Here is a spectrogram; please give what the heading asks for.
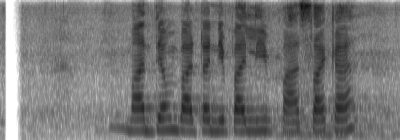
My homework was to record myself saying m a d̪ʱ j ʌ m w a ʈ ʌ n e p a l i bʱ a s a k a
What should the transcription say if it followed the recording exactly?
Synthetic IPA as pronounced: m a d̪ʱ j ʌ m b a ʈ ʌ n e p a l i bʱ a s a k a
